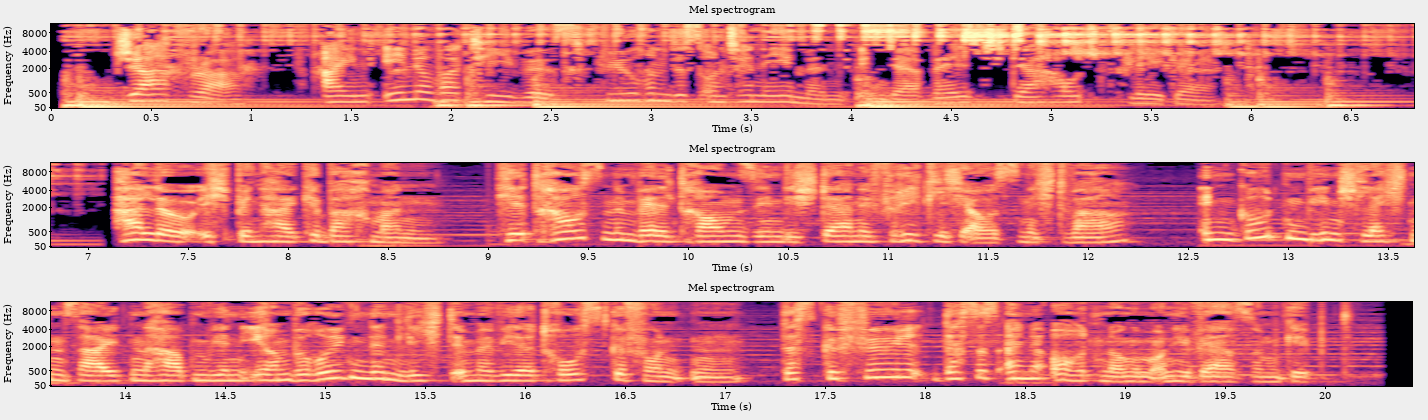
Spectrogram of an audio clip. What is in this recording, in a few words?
german voiceover locutora alemana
